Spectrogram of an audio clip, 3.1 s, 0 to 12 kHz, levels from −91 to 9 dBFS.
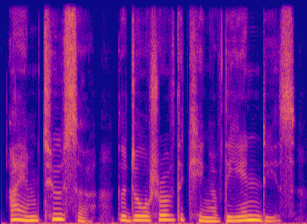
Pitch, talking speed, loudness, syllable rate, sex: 215 Hz, 215 wpm, -14 LUFS, 5.5 syllables/s, female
